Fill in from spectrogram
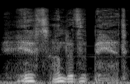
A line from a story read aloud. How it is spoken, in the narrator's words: he breathed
